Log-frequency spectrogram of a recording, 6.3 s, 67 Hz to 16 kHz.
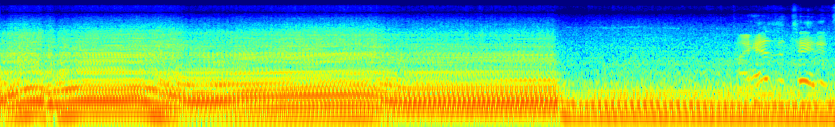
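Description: A 1955 Chevrolet Bel Air V8 accelerates hard, its loud growl rising and falling through several pitch sweeps before settling into a lower steady drone, with faint other sounds toward the end.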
